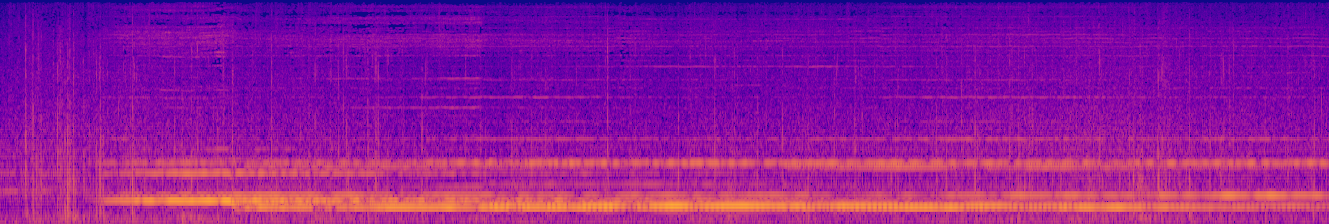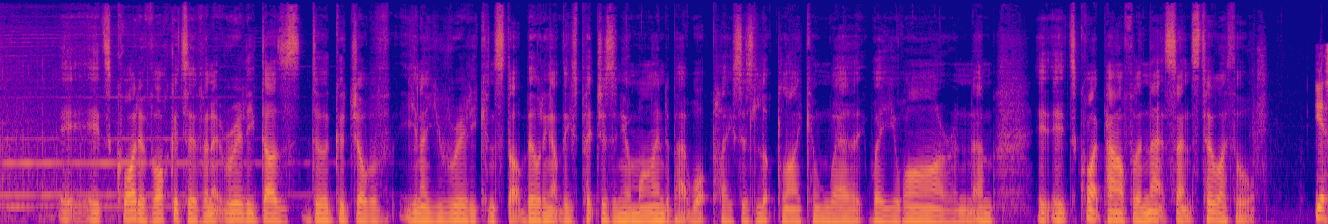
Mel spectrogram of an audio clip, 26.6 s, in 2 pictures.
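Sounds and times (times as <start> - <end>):
sustained low musical tones: 0.0 - 18.0
steady rain pattering: 0.0 - 25.8
speech: 14.3 - 26.5.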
